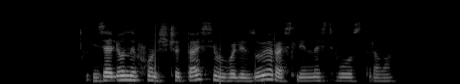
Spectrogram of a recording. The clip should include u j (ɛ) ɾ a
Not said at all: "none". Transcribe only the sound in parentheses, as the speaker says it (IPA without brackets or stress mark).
ɛ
